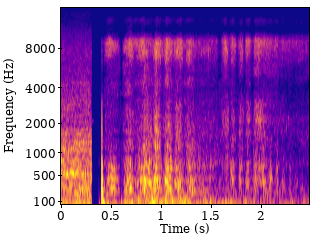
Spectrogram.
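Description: Steady outdoor background noise cuts off abruptly; a sharp click follows, then a run of quick, scratchy, scribbling strokes that fade out, the sound effect of an animated logo being drawn.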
